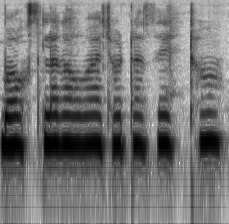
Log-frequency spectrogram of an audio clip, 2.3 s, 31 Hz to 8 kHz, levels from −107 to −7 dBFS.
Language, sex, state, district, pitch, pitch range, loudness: Hindi, female, Jharkhand, Deoghar, 225 Hz, 220-230 Hz, -14 LUFS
